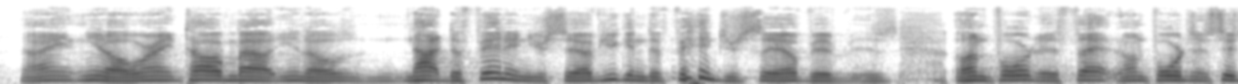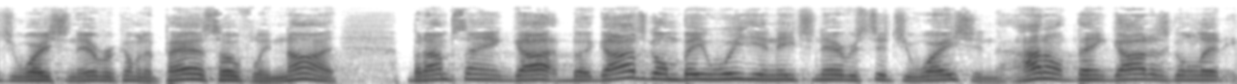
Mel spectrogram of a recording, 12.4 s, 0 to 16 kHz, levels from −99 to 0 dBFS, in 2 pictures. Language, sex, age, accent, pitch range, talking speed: English, male, 40-59, American, 155-195 Hz, 255 wpm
